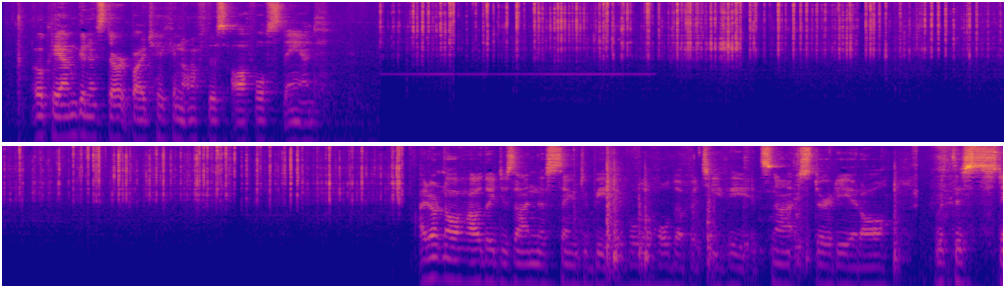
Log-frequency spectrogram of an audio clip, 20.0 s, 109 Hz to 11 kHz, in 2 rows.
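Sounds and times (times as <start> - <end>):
faint steady tone: 3.8 - 6.6
screwdriver clicking on metal screws: 3.8 - 14.1.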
